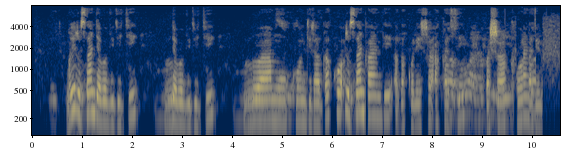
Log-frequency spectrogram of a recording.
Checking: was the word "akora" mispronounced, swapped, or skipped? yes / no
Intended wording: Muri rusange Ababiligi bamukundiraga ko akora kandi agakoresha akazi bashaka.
yes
